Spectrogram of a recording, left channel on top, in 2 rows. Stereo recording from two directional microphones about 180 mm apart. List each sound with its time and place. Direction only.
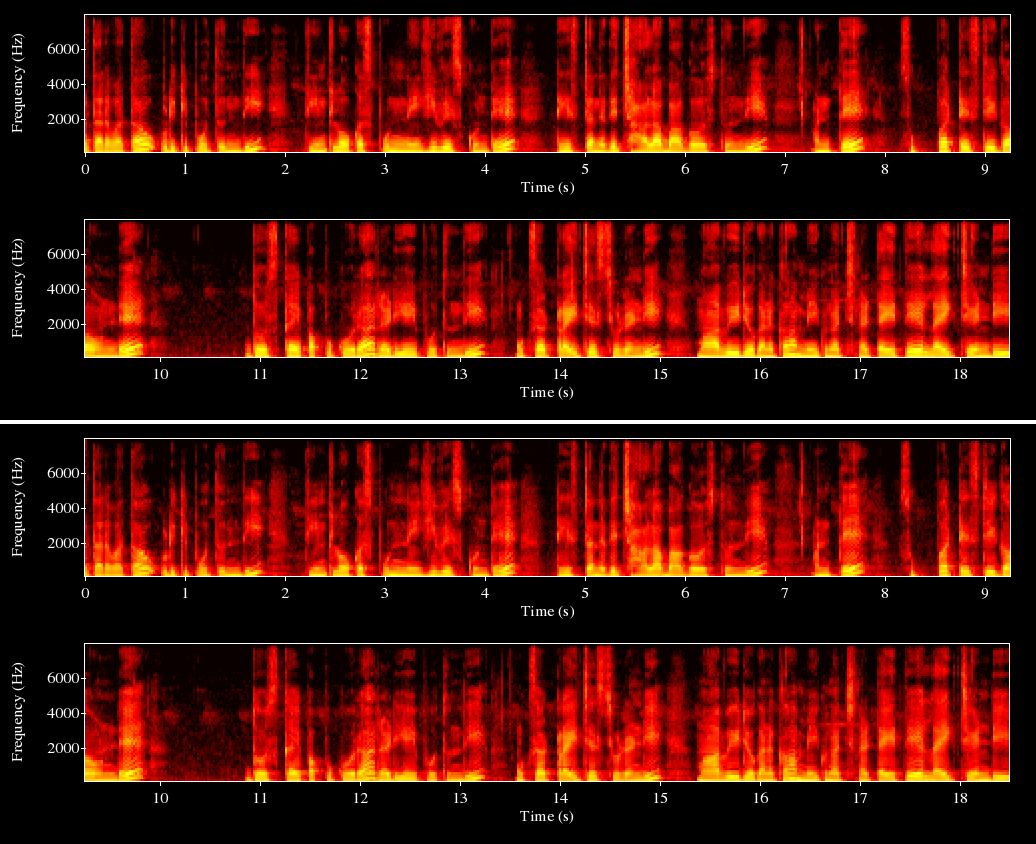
0.0 s speech: centre (ahead or behind)
3.8 s speech: 15° right (ahead or behind)
4.0 s speech: centre (ahead or behind)
10.8 s speech: centre (ahead or behind)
